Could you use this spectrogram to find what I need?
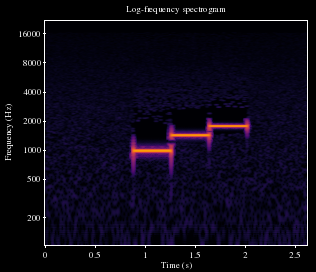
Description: Telephone call progress tone (North American plan), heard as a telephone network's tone, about 980, 1430, 1800 Hz. Special information tone.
